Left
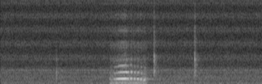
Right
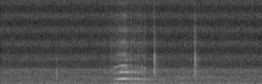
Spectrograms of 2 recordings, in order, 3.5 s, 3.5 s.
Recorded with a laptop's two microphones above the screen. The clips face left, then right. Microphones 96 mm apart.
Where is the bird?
50° left (ahead or behind), 0.5 m.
